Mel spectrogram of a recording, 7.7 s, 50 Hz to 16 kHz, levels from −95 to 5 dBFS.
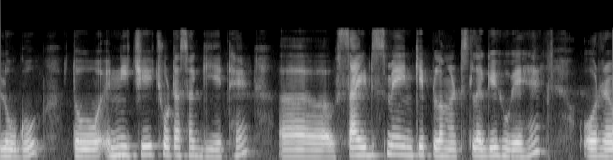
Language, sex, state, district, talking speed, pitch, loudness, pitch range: Hindi, female, Bihar, Patna, 115 wpm, 170 Hz, -17 LUFS, 160-185 Hz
